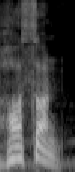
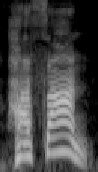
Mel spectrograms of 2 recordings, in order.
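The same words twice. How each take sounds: First: हसन with short a sounds, ह स न all short; correct reading. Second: हसान read with a long aa after स, wrong on purpose. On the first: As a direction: say हसन with no long vowel anywhere. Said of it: "ह में अ का ध्वनि, स में अ का ध्वनि". (हसन को छोटे अ के साथ सही बोलना) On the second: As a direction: stretch the स into सा in हसान. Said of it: "ये बिल्कुल गलत हो गया". (हसान में स को लंबा सा बोलना, गलत उच्चारण) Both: Shown as a demonstration.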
